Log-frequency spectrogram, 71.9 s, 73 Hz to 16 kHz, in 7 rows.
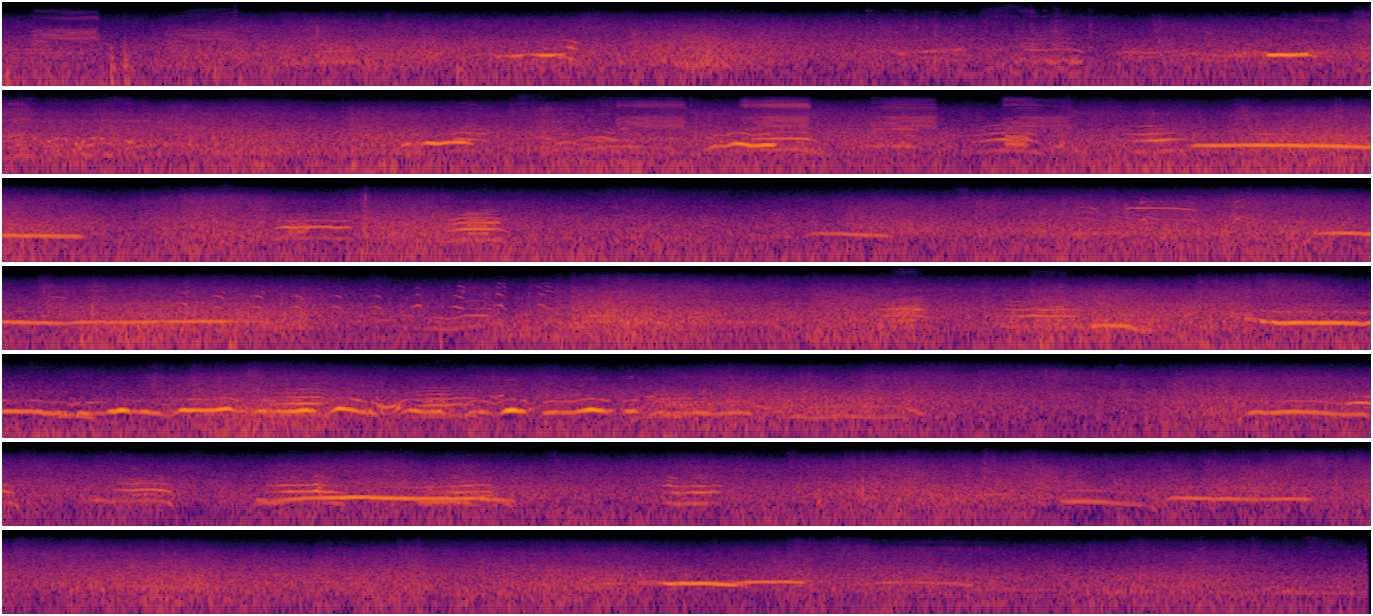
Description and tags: Heligoland Beach
Beach scene on Heligoland in the german north sea: Distant waves, some seagulls and crows as well as some grey seals with their young. Recorded with a Sennheiser MKE600 and a Rode Blimp with a Dead Wombat using a Tascam DR100 MK2
Waves, Birds, Greay, Seal, Heuler, Kegelrobbe, Heligoland, Helgoland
